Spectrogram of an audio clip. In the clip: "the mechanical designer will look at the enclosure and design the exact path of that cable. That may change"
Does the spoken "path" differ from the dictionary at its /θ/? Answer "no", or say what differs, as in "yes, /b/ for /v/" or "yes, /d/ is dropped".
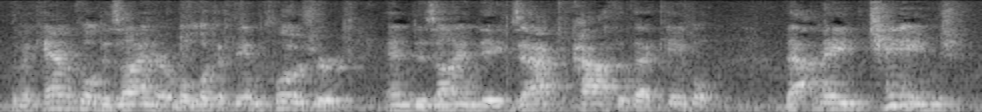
no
